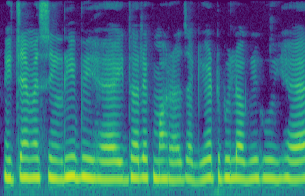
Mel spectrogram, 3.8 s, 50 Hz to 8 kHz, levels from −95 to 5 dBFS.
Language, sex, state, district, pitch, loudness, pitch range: Hindi, female, Jharkhand, Palamu, 240 Hz, -11 LUFS, 235-250 Hz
